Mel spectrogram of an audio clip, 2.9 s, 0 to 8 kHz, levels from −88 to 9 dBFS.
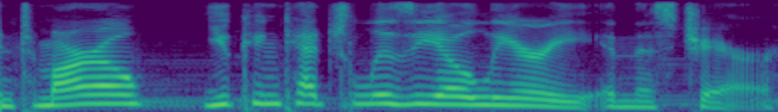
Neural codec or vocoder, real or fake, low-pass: none; real; 7.2 kHz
